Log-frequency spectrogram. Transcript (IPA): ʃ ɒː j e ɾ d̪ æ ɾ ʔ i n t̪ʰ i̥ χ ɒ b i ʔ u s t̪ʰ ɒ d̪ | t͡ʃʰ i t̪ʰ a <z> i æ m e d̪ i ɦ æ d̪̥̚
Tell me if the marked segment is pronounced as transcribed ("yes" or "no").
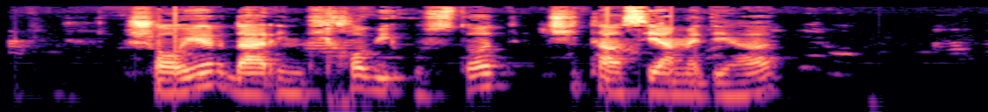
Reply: no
